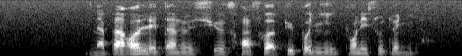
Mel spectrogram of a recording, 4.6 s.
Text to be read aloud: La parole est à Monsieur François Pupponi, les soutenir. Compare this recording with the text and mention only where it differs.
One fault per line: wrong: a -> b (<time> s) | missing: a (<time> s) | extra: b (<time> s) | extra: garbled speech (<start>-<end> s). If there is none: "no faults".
extra: pour (3.4 s)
